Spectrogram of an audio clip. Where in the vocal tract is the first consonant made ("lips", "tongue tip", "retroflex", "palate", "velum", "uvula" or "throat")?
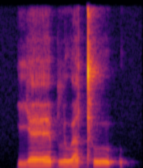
palate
